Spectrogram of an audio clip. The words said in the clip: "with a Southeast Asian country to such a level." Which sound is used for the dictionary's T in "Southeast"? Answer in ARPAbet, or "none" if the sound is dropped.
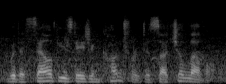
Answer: T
